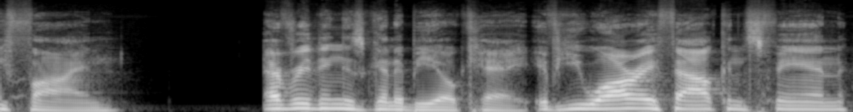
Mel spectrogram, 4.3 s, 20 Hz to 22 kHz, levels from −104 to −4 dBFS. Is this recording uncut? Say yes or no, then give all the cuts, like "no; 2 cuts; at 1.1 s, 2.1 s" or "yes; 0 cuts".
yes; 0 cuts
